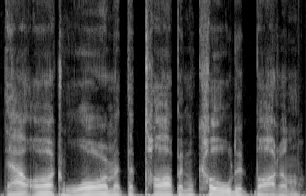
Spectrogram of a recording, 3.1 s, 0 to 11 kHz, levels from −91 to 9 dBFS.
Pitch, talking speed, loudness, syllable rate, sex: 105 Hz, 195 wpm, -15 LUFS, 3.7 syllables/s, male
